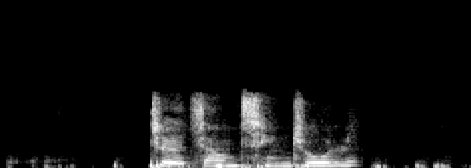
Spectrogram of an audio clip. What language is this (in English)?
Chinese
